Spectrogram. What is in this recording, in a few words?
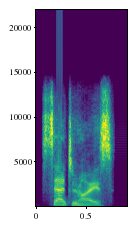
"satirize", Indian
